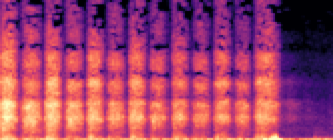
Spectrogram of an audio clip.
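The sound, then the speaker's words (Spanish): Fire breath breathing exercise: rapid, forceful breaths in and out through the nose make a fast, even train of loud, sharp sniffing bursts that stops abruptly near the end, with no talking. “Hay uno como es, se llama el fire breath, que empiezas a respirar rápidamente eh, por la nariz y, y exhalas rápidamente. Entonces lo haces”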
